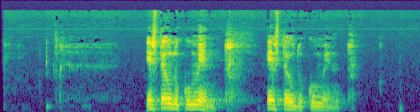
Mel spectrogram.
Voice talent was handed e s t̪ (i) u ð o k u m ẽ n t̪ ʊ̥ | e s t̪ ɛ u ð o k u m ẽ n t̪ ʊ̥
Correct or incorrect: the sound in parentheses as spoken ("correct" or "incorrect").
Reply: incorrect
